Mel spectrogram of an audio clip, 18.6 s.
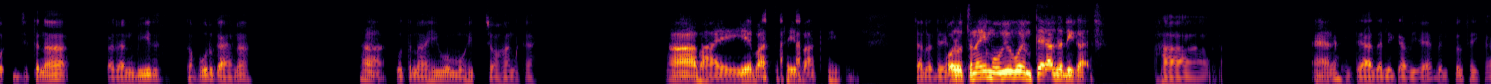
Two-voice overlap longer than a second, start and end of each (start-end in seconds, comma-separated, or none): none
